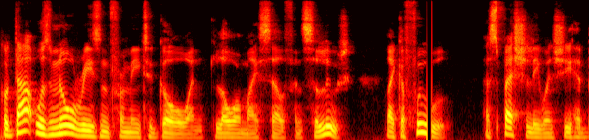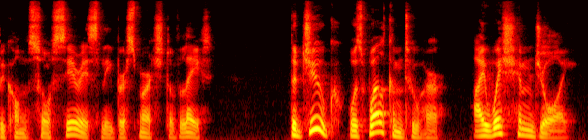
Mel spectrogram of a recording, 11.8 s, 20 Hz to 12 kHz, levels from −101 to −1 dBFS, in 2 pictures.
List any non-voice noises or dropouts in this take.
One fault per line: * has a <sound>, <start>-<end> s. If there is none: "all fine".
* has a dropout, 4.3-4.3 s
